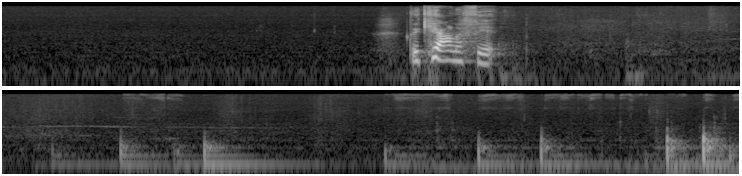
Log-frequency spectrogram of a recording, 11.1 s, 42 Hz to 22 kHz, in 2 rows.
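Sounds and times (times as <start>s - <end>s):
marker tapping on whiteboard: 5.9s - 7.6s, 8.4s - 11.0s.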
